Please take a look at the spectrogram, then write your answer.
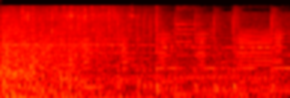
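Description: Steady rain falls over open ground the night before a battle, a dense, even hiss with low rumbling beneath that fills the whole stretch without pause.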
